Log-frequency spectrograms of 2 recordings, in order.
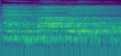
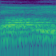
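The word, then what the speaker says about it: Mbappé: It is Kylian Mbappe. Okay, Mbappe is the thing and becomes silent.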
